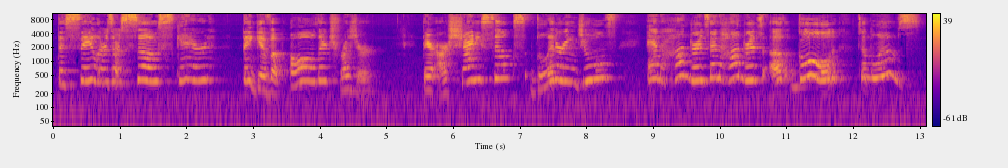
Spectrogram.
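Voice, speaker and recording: Very high-pitched woman reading to children. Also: takes it slowly. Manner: expressive, clearly addressing young children, with simple questions. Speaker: children's librarian leading storytime. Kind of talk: animated children's picture-book read-aloud. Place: small indoor room. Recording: echoey small room, background hiss.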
